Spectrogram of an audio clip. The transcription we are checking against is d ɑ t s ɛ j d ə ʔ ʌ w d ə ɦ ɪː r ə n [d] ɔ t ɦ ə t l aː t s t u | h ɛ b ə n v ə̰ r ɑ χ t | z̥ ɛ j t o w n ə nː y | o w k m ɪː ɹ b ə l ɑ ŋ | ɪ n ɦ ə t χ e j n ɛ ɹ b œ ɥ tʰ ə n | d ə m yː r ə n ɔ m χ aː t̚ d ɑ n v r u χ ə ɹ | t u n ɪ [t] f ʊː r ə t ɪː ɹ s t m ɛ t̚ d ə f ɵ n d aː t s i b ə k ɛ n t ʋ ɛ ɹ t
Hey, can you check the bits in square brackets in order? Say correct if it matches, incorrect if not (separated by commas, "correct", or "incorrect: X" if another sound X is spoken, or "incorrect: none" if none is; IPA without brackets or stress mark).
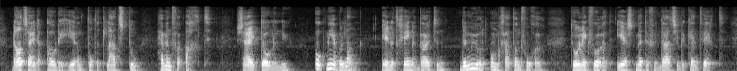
incorrect: t, incorrect: k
